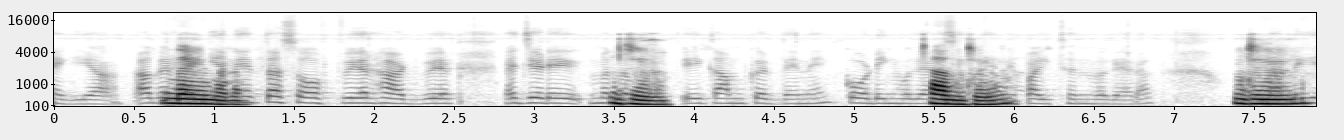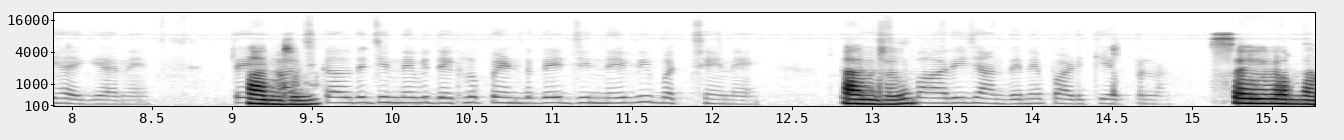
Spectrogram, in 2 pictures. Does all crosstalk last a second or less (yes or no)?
yes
